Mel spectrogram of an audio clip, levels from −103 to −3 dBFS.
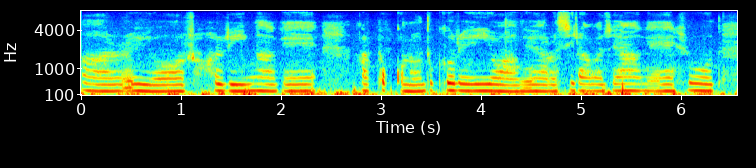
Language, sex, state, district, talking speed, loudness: Chakma, female, Tripura, Dhalai, 135 wpm, -21 LUFS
